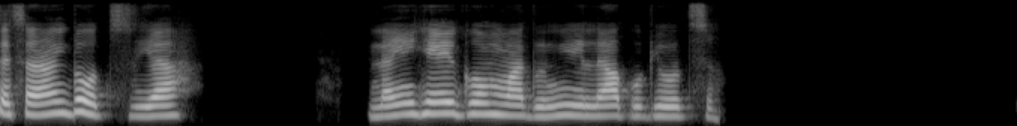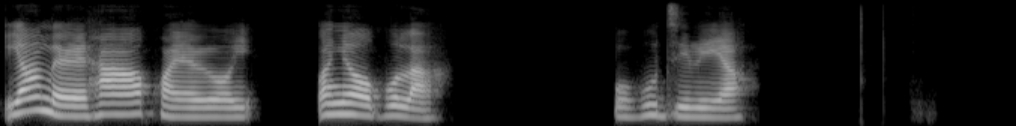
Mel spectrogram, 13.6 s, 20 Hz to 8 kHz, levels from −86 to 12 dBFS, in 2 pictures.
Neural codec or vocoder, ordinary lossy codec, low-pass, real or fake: codec, 16 kHz, 1 kbps, FunCodec, trained on Chinese and English, 50 frames a second; none; 7.2 kHz; fake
